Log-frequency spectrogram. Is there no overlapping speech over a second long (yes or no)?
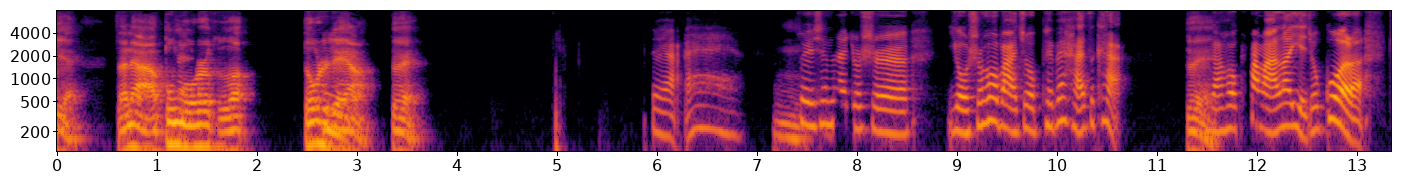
yes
